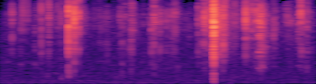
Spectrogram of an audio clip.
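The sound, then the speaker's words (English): Papery crackling of garlic cloves being peeled by hand, a few soft, crinkly rustles and tearing snaps, faint and alone. “garlic. So just peeling that, doing that tactily as well. You don't really need to see, do you, to peel garlic.”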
